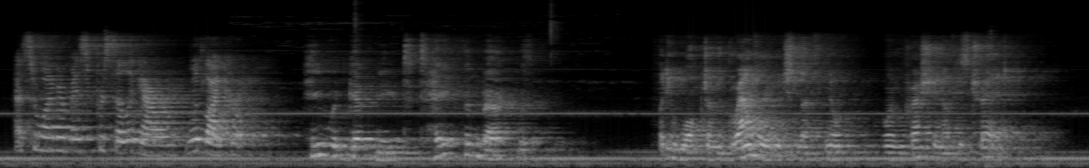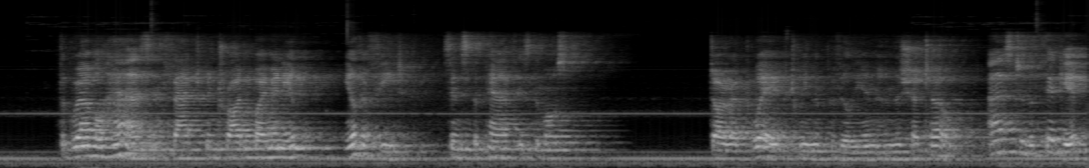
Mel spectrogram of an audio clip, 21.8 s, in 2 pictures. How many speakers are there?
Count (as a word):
three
